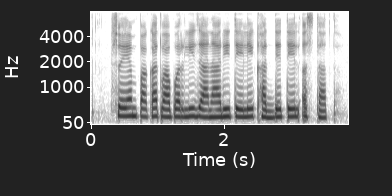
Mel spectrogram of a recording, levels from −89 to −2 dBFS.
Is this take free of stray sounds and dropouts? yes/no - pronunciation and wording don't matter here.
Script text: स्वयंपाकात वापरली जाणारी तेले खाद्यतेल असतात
yes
